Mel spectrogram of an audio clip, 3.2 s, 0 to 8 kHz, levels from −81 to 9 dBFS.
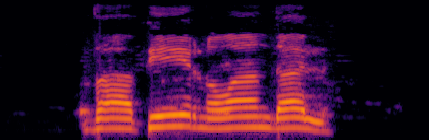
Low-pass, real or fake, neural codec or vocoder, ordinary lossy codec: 7.2 kHz; real; none; AAC, 48 kbps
